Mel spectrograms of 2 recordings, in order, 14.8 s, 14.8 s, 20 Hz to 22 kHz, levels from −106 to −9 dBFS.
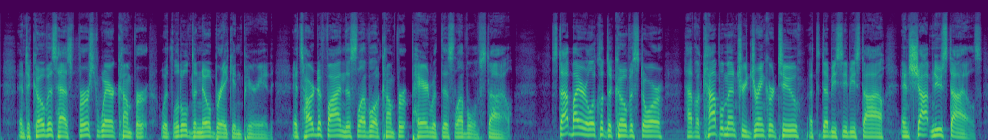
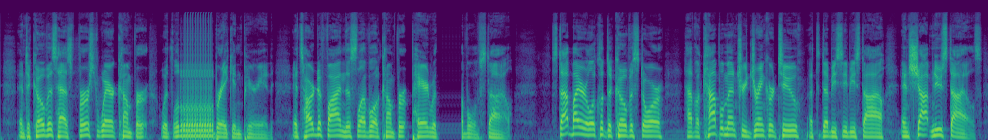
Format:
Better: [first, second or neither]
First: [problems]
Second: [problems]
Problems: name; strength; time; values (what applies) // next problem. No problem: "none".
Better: first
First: none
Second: audio freezing; at 2.5 s and at 6.5 s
